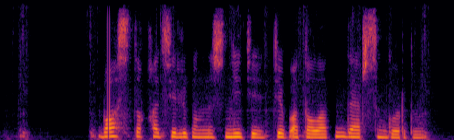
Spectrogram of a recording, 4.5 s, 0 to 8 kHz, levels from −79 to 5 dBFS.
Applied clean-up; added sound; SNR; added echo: neural mask model RNNoise.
